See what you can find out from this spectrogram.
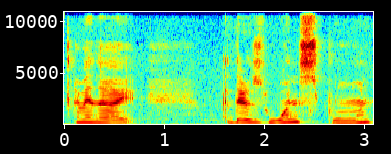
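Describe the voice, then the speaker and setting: There is audible room echo around this woman's voice. Noticeable background noise is also present. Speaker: youtuber. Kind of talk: casual vlog talk. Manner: rambling, halting with false starts.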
